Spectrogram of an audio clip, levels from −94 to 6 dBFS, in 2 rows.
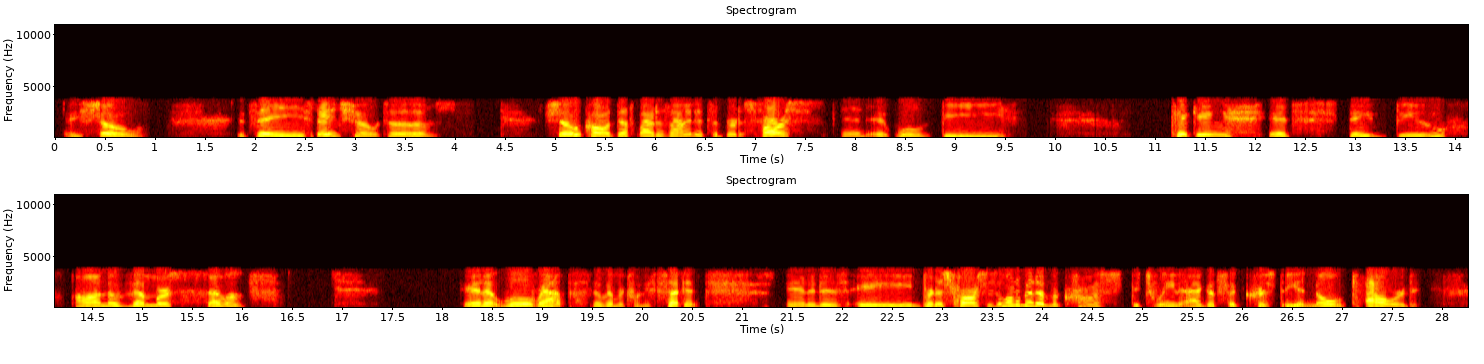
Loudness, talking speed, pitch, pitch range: -24 LUFS, 110 wpm, 135 Hz, 120-160 Hz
